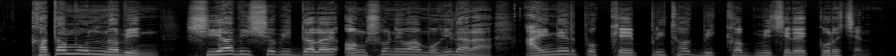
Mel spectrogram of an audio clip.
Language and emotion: Bengali, neutral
